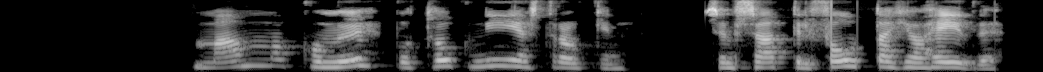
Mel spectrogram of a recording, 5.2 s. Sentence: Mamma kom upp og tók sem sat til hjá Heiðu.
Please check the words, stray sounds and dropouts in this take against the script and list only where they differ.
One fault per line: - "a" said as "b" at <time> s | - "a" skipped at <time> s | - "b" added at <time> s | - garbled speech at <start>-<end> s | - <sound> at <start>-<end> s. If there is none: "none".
- "nýja strákinn" added at 2.5 s
- "fóta" added at 4.2 s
